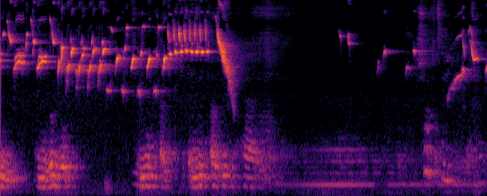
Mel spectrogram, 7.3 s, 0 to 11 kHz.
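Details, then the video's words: European goldfinch cross, 2019–2020, pours out rapid high twittering and trills ending in a buzzy falling sweep, followed by sparse faint notes and a low steady hum, with Spanish talk during the song. "Mi mixto de jilguero"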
